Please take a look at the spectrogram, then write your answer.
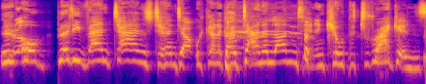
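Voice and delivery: overdone English accent mocking an actor. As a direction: ham up a bad English movie accent.

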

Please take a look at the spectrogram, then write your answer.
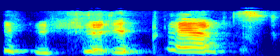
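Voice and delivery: usual speaking voice

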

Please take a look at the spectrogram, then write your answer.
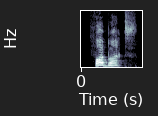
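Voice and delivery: high, slow outraged disbelief. Real, not acted. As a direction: stretch it out in shock. Outraged at Coke price.

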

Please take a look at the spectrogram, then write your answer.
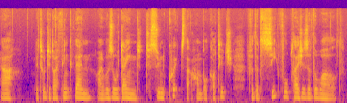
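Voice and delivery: ordinary delivery

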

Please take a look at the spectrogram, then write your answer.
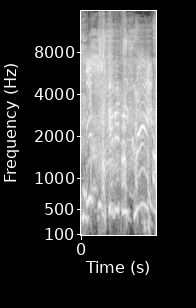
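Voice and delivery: high, hopeful and eager; naively excited. Retold or imitated. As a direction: chirp it like you expect the best. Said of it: "I'm like".

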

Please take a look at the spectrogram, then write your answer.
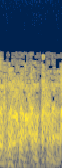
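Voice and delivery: smug gangster chuckle; mocking laugh. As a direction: laugh in their faces. Gangster gloats over sheriff.

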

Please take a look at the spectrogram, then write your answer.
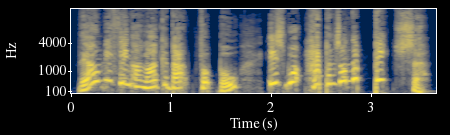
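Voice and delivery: a grumbling lad who hates lessons, sir; schoolboy Derek. A narrator's reading. Derek complaining to the angels about facts, high and sulky.

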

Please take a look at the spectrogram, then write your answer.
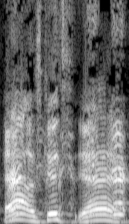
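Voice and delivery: high, loud delighted praise; excited. Real, not acted. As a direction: gush with delight at the impression.

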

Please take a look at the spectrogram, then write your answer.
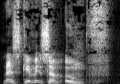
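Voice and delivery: loud, high rallying cry; bellowing. A narrator's reading. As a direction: whip up the crowd with a bellow. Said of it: "Ed bellowed".

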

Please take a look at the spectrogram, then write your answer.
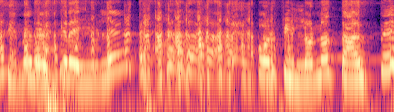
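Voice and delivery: laughing through the words, drawn out slowly. Real, not acted. Laughing as she boasts to her co-hosts that she looks amazing. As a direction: giggle while you claim the compliment. Jokingly accepting a compliment.

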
